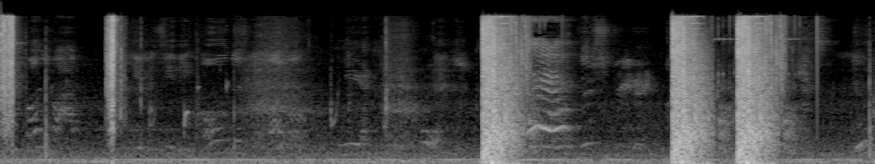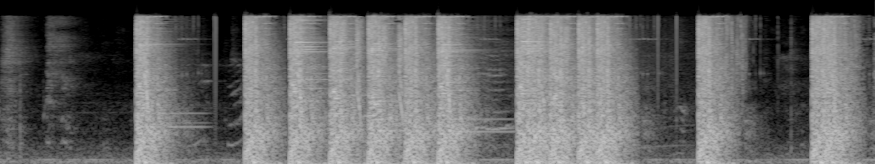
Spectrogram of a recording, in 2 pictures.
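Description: Bren Mark II machine gun fired in the VR game Gun Club VR, loud bursts and single shots in irregular clusters with quiet gaps, the later bursts longer and denser, with faint handling clicks between.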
